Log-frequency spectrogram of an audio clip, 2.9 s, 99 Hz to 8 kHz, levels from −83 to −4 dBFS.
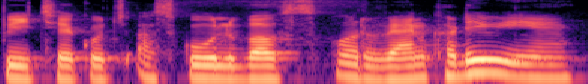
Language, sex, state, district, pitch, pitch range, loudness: Hindi, male, Uttar Pradesh, Shamli, 130 Hz, 125-140 Hz, -17 LUFS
